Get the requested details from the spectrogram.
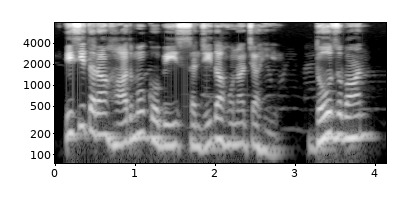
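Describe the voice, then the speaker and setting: A man's bright, sharp-toned voice with ordinary pitch variation. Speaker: Urdu-language voice-over reader of a translated sermon. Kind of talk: religious sermon reading (Urdu translation).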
